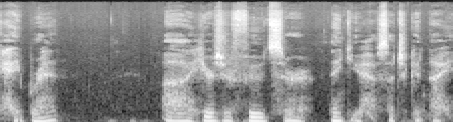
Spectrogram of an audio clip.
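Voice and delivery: soft, soothing ASMR-style murmur. A drive-through worker hands a customer his order, imitating a soft ASMR voice. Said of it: "is she doing A S M R".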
